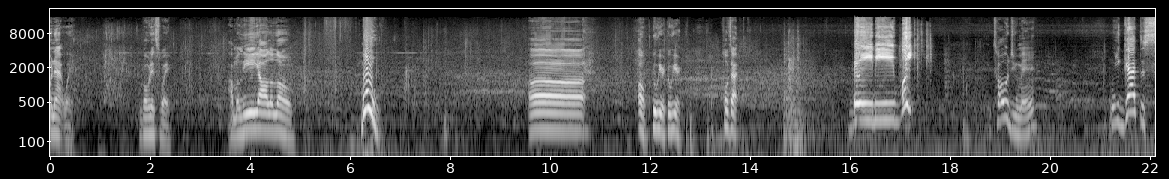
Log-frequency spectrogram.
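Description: A young man talks and exclaims with animation into a close microphone, with drawn-out, sing-song cries.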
